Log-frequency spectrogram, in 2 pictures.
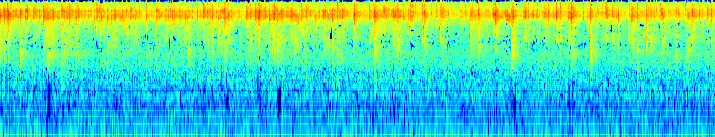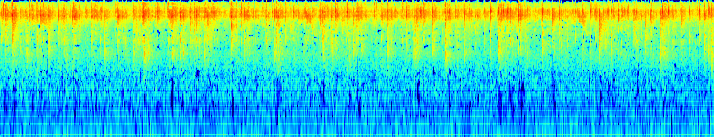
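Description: Rain falling steadily: a constant high hiss with many separate drop hits close by on wet ground and a puddle.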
